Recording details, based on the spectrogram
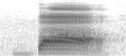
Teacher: دونوں ہونٹوں کے گیلے حصوں کو ملنے سے با ادا ہوتا ہے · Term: حروف شفویہ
